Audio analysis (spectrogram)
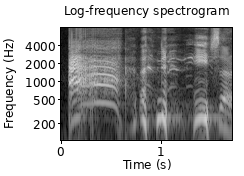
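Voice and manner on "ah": short, loud, high yelp of horror; mock nightmare scream. Preacher acts out uncle waking from judgment dream, mock scream. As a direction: cry out as if jolted from a nightmare.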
